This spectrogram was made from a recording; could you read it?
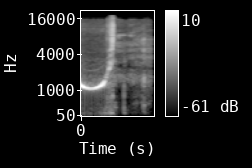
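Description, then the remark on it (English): A person whistles one sustained tone that dips slightly, then slides upward and trails off into a breathy rush of air, imitating a pee whistle. Fairly loud, with no talking. “you know when they like they just take a huge shit and then this is all you hear is like. It's like. it's like a pee whistle, you know.”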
